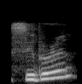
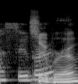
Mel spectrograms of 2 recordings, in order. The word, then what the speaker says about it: Subaru: okay that makes sense it has it has like inflection on a different portion of the world word right so we're just saying it the way we read it and you guys put inflection on it is a Suzuki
